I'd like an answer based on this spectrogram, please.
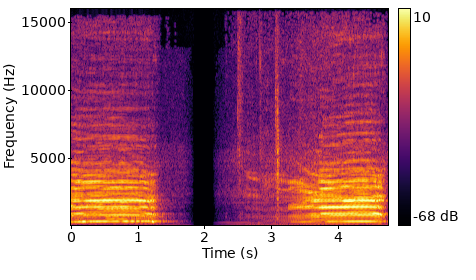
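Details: Cows at Droke Farm visited by a community group: two long, rich moos separated by a short silence, the second swelling gradually louder and holding steady before stopping abruptly.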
